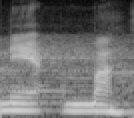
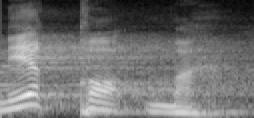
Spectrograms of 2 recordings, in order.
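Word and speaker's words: نقمة: Ilahi salimil ummah minal afati wan ni'mah. Salah bacaannya, bukan ain tapi qaf. Ilahi salimil ummah minal afati wan niqmah.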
